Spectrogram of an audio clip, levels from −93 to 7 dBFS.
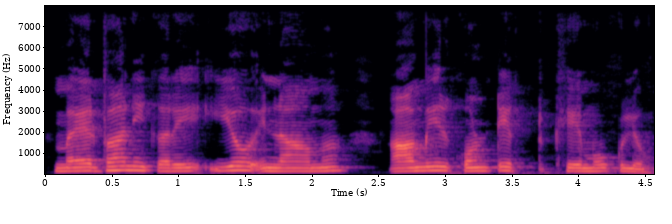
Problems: none marked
